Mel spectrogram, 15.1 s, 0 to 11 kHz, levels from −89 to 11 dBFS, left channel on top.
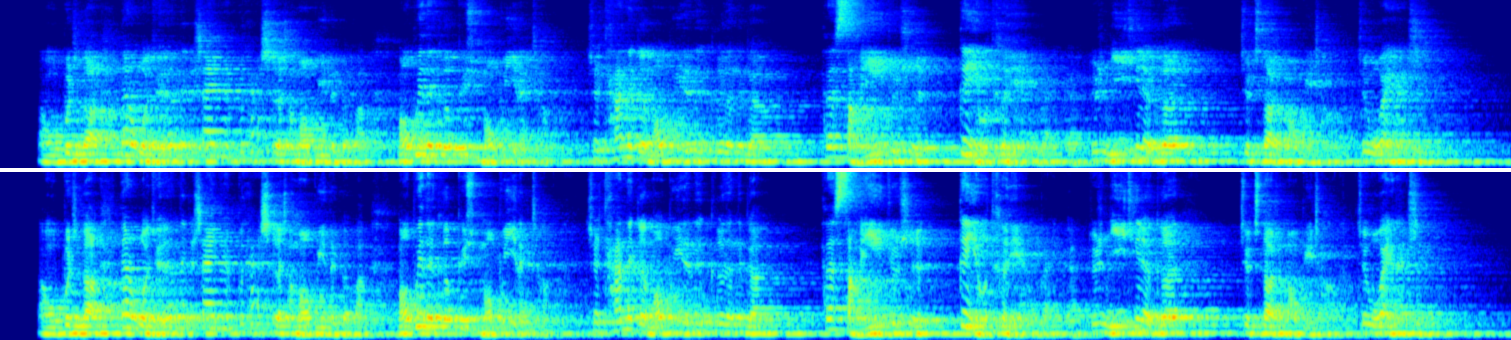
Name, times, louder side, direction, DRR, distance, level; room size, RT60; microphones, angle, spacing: voice 1, 0.4-5.5 5.9-7.8 8.2-11.9 12.4-14.2, right 1 dB, 40° right, 1 dB, 1.0 m, -27 dB
10.5 x 4.7 x 6.6 m, 2.3 s
head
